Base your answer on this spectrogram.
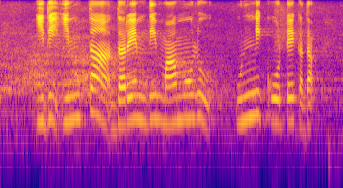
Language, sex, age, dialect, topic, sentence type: Telugu, female, 18-24, Southern, agriculture, statement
